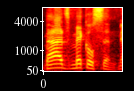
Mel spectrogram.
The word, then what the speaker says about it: Mads Mikkelsen: Was it Mads? Markkinen? – Mads Mikkelsen.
